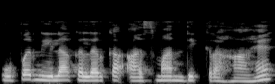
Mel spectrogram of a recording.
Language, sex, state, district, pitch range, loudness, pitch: Hindi, female, Karnataka, Bangalore, 140-190 Hz, -17 LUFS, 185 Hz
